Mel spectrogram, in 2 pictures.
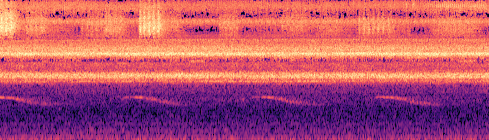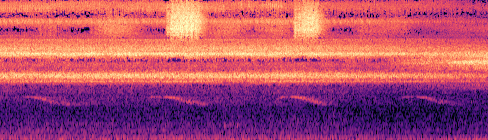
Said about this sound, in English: Listen, barely audible, the whinnies of a distant eastern screech owl. So exquisite. so sublime.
